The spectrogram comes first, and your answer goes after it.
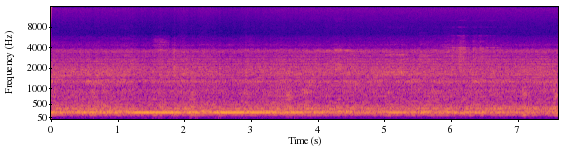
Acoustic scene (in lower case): subway train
